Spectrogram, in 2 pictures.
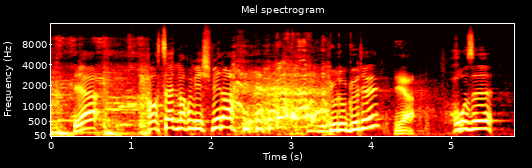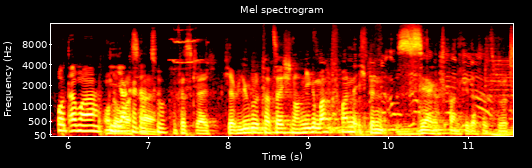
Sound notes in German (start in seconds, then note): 2.2 Lachen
